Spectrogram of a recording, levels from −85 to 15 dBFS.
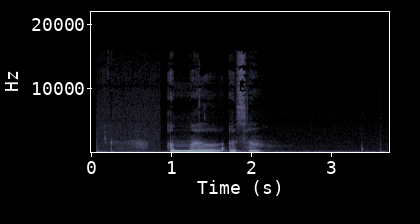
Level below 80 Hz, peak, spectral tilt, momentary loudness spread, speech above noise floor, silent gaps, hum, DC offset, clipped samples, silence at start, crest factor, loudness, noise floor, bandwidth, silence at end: -56 dBFS; -18 dBFS; -5 dB/octave; 23 LU; 27 dB; none; none; under 0.1%; under 0.1%; 0.1 s; 16 dB; -31 LUFS; -58 dBFS; 16 kHz; 0.05 s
